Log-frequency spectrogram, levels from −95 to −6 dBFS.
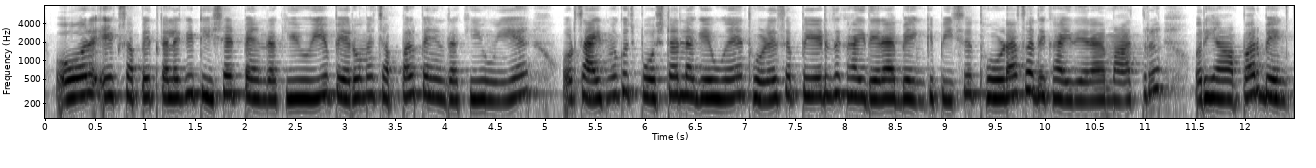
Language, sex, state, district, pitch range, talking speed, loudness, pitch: Hindi, female, Rajasthan, Churu, 245-275 Hz, 190 wpm, -14 LUFS, 255 Hz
